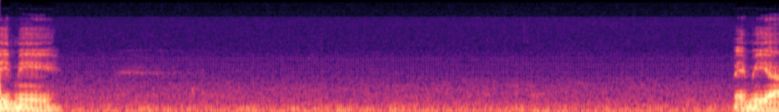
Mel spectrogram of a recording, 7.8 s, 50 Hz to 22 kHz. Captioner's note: pauses 6 seconds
